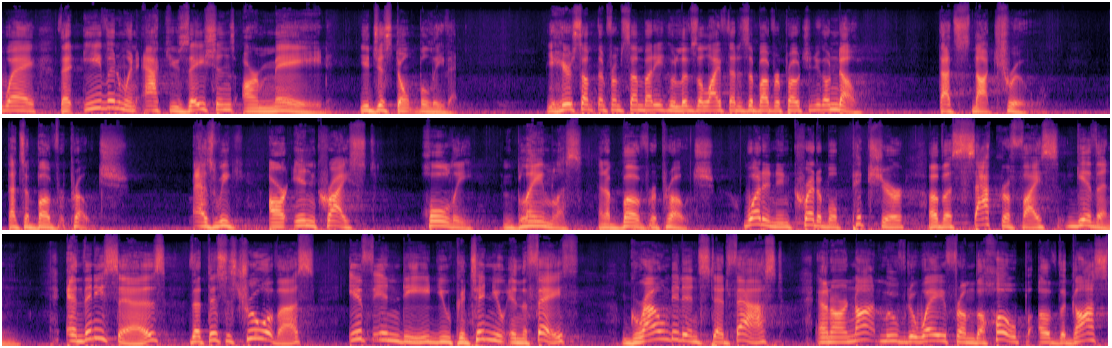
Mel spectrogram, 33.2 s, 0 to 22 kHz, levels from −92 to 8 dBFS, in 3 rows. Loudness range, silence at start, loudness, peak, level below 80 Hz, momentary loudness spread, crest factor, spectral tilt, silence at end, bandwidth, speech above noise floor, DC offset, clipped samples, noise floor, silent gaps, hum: 3 LU; 0 s; -16 LUFS; 0 dBFS; -32 dBFS; 9 LU; 16 dB; -5 dB/octave; 0 s; over 20 kHz; 28 dB; under 0.1%; under 0.1%; -43 dBFS; none; none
